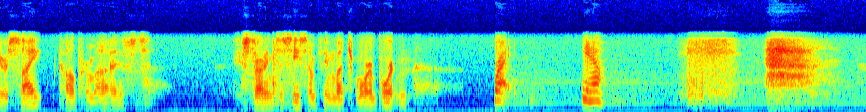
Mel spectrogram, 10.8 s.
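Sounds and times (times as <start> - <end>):
speech: 0.0 - 2.0, 3.0 - 5.3, 6.2 - 6.5, 7.3 - 7.6
person taking a deep breath: 8.5 - 10.8.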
